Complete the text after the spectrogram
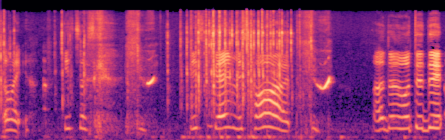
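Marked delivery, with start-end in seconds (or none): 1.0-2.2 slow, hushed, whispered fear; scared whisper. Real, not acted. Streamer spooked by the game, scared whisper. Frightened player, voice drops away.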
